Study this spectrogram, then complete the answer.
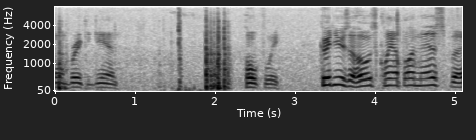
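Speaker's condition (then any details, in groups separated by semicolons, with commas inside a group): No condition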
